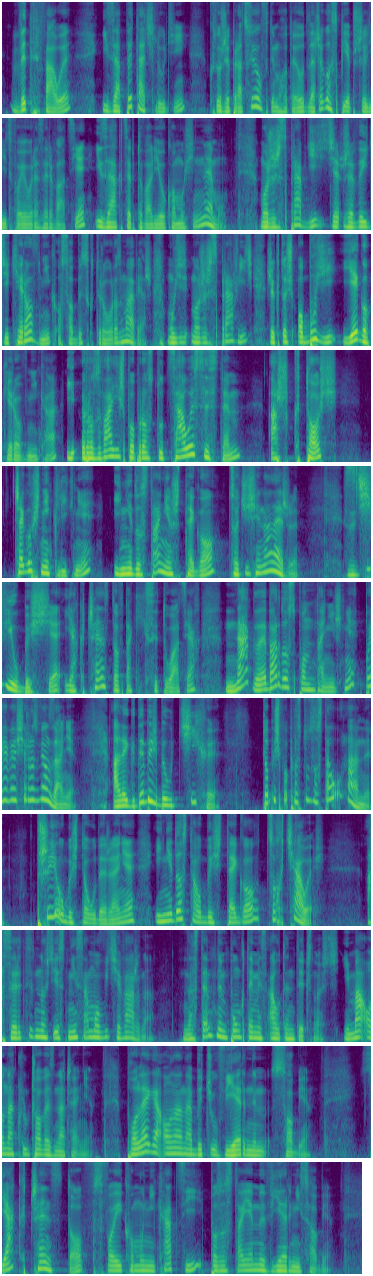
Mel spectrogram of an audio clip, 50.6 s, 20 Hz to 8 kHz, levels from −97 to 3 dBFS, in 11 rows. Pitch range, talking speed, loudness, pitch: 115-160 Hz, 135 wpm, -22 LUFS, 135 Hz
